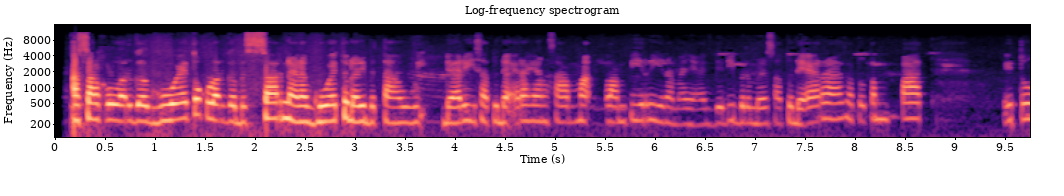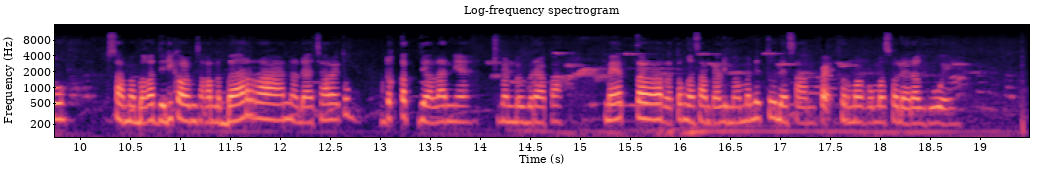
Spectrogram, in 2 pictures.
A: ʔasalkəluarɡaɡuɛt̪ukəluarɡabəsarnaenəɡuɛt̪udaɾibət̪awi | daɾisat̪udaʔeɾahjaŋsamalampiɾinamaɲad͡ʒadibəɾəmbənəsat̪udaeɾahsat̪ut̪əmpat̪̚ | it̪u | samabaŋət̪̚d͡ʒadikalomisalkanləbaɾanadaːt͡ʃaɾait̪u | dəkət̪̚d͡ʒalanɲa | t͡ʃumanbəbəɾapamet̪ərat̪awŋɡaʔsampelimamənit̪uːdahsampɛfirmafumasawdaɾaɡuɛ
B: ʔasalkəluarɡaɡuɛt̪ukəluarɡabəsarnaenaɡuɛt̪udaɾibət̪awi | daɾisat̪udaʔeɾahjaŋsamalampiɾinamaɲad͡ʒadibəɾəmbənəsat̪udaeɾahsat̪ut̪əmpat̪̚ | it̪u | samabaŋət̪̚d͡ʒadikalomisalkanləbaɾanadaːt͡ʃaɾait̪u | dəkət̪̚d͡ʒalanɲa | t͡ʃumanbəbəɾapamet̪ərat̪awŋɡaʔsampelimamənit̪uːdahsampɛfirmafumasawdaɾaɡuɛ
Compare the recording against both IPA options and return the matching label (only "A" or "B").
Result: B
